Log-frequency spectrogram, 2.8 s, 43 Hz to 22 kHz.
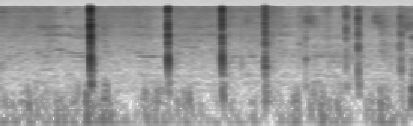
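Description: The hard plastic lace eyelet piece on a genuine 2006 Nike Air Jordan 4 Retro LS Mist Blue sneaker is flexed, giving five short, sharp clicks. This single integrated hard-plastic part clicks audibly, while fakes use a soft, rubber-like material to cut costs, so the eyelet alone can tell genuine from fake.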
